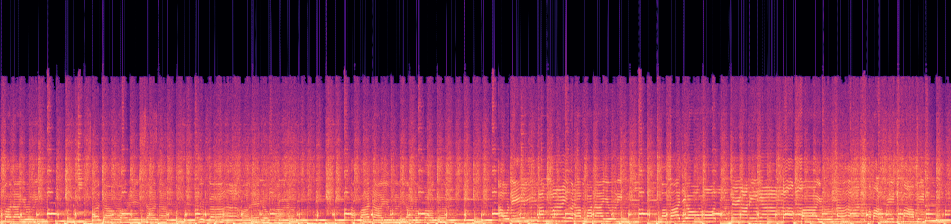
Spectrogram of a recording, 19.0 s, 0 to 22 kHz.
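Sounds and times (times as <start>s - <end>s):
live percussion band music: 0.0s - 19.0s.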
